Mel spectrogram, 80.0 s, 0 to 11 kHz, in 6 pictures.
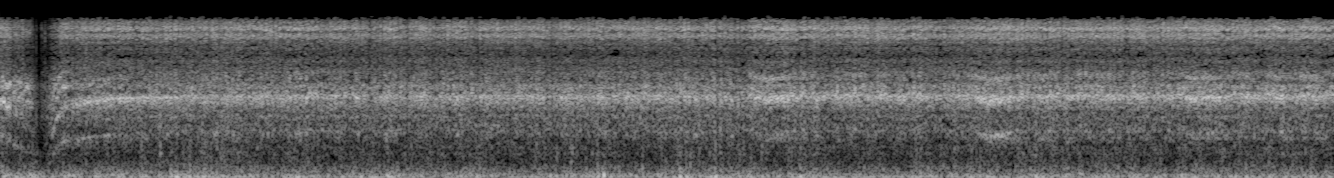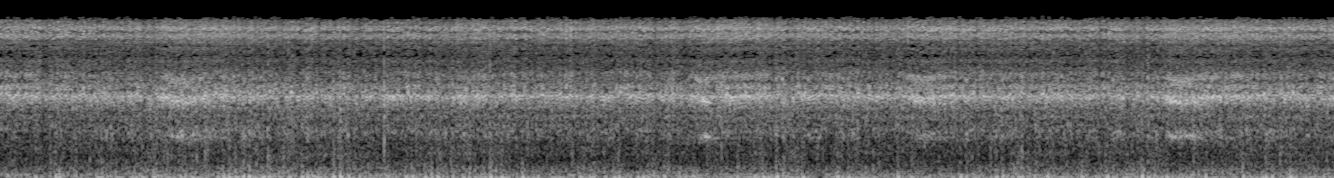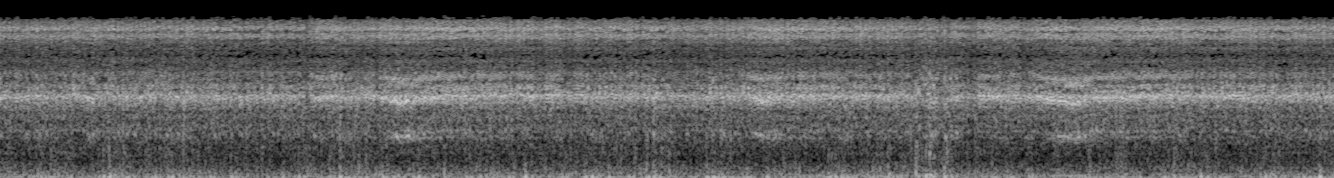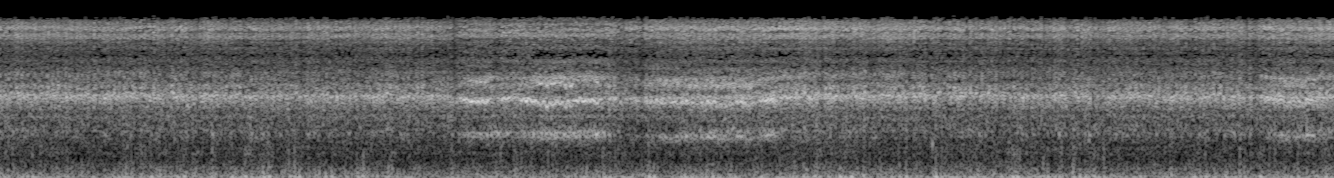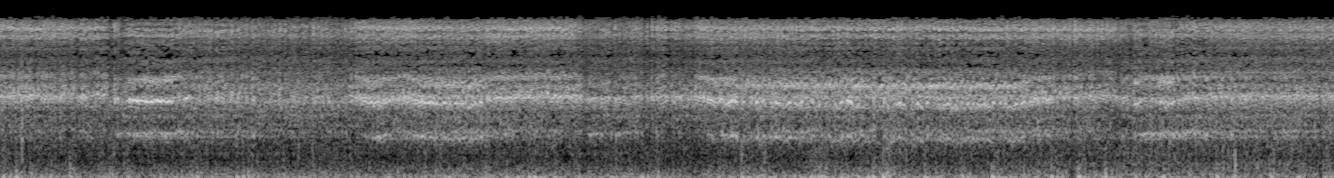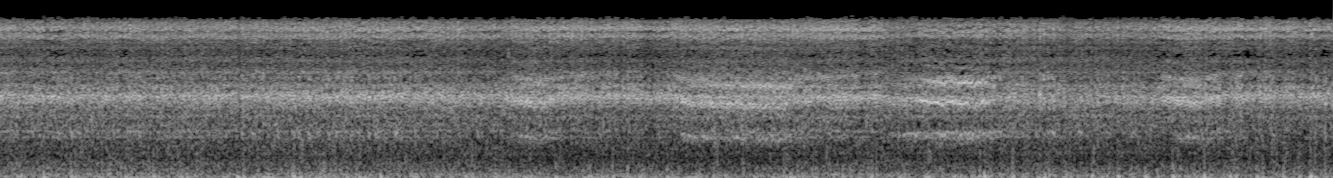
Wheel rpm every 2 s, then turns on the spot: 150, 230, 230, 230, 230, 230, 230, 230, 230, 230, 230, 230, 230, 230, 230, 230, 230, 230, 230, 230, 230, 230, 230, 210, 230, 230, 230, 230, 230, 220, 220, 220, 220, 230, 230, 240, 230, 220, 220, 230.
none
